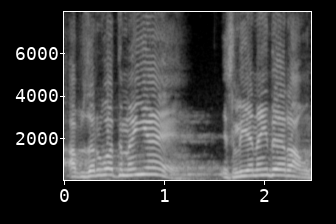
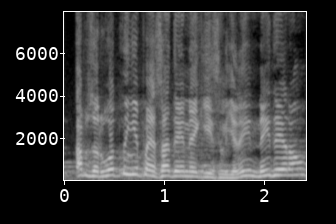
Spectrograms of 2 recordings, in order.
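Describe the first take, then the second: First: اب ضرورت نہیں ہے repeated with weight on نہیں, falling firmly; emphatic repeat. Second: Said in the usual way. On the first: Acted. Preacher repeats the devil's reply to the congregation, firmly stressing نہیں. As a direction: hammer home نہیں as the devil's answer. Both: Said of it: "کیا کہا؟".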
